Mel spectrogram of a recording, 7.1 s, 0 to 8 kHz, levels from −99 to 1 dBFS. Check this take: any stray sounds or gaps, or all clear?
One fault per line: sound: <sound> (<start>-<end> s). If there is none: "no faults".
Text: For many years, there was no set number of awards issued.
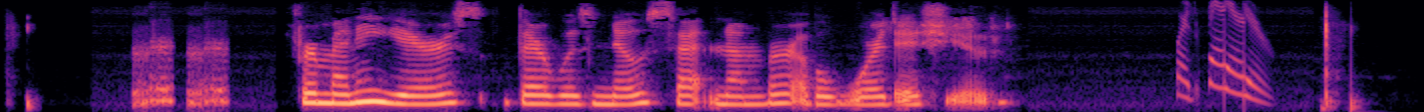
sound: laugh (0.7-1.2 s)
sound: chirp (5.9-6.4 s)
